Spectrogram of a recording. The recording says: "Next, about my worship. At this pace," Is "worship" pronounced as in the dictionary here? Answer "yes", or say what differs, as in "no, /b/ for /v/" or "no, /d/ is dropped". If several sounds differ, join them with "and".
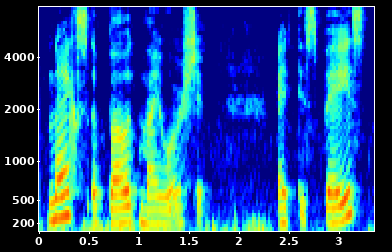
yes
